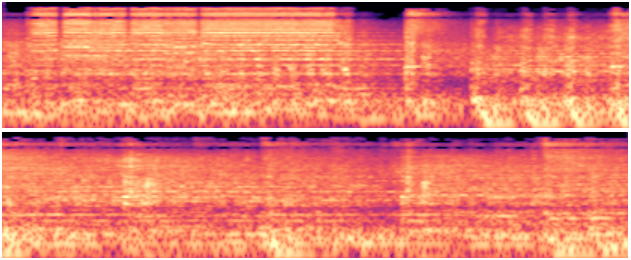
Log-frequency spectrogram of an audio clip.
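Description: Marching band playing: a held brass and woodwind chord, then from about three seconds in a drum-driven passage with sharp hits.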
